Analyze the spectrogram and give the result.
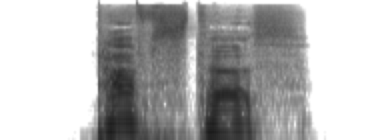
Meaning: strong/mixed nominative/accusative neuter singular superlative degree of taff
- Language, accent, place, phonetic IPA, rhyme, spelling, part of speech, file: German, Germany, Berlin, [ˈtafstəs], -afstəs, taffstes, adjective, De-taffstes.ogg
